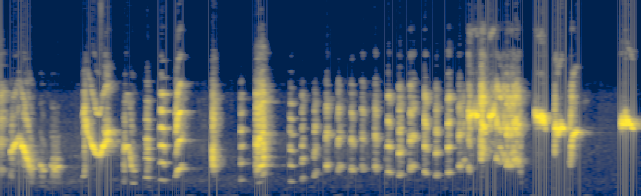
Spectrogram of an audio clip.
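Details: Long-tailed shrike song rich in borrowed voices of other birds: a rapid series of clipped high notes builds into a ticking run, then ends with several thin, sharp whistled slurs spaced apart.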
